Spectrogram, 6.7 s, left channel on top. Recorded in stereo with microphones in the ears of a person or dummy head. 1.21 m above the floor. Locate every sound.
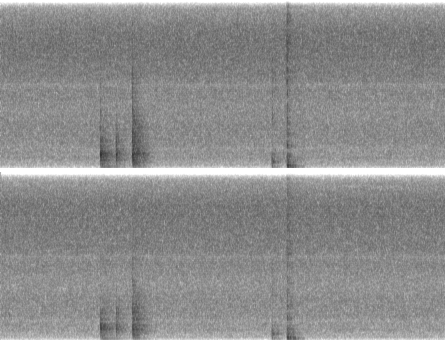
1.5 s knocking: 80° left, 1.3 m
4.1 s a crack: 25° left (ahead or behind), 2 m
